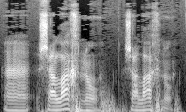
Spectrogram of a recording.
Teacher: the first vowel is not reduced to sheva, and it is not kametz hatuv, it is just a full kametz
